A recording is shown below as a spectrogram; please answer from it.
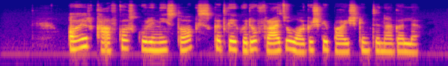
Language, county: Lithuanian, Alytus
